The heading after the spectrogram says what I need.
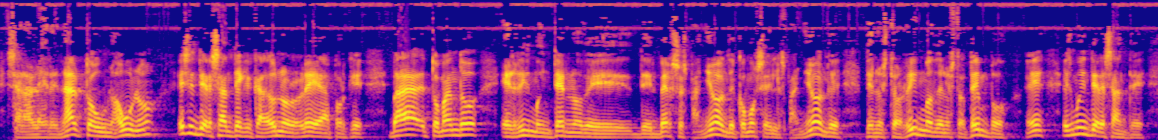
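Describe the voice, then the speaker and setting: Man from Spain, lecturer, animated intonation, explanatory, dull lo-fi recording. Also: medium pitch, a little fast, few pauses. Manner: explanatory, frequent tag questions. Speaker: teacher trainer. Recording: dull lo-fi audio.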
